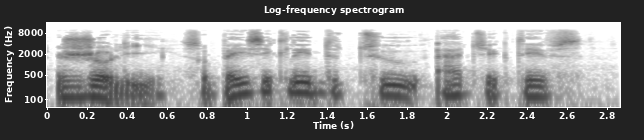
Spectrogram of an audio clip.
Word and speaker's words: jolie: get Jolie okay so you can see that you put this but then you don't pronounce it okay so it's Jolie so basically the two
